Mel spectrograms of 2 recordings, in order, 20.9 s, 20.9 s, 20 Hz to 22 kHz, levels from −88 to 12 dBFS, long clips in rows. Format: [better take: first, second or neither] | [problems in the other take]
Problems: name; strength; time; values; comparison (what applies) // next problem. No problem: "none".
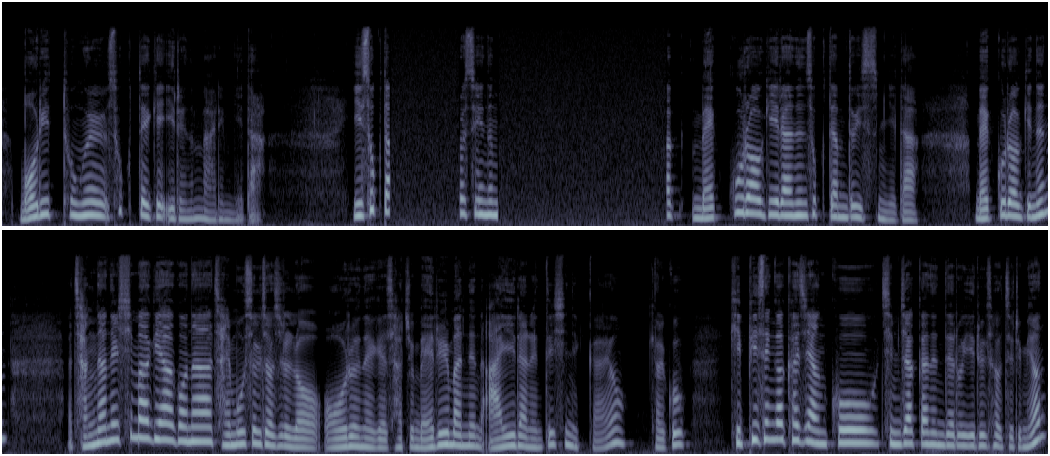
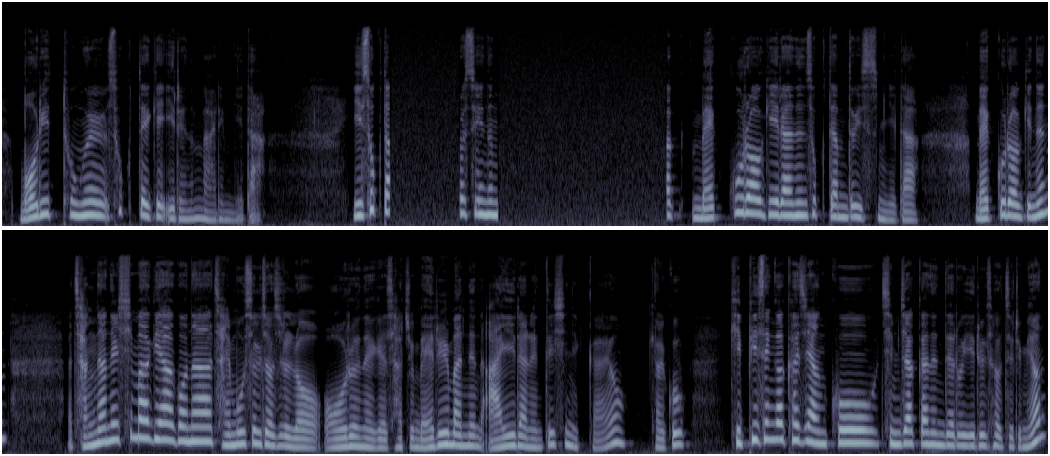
neither | audio cutting out; at 4 s for 0.5 s and at 5 s for 1.5 s; the same in both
